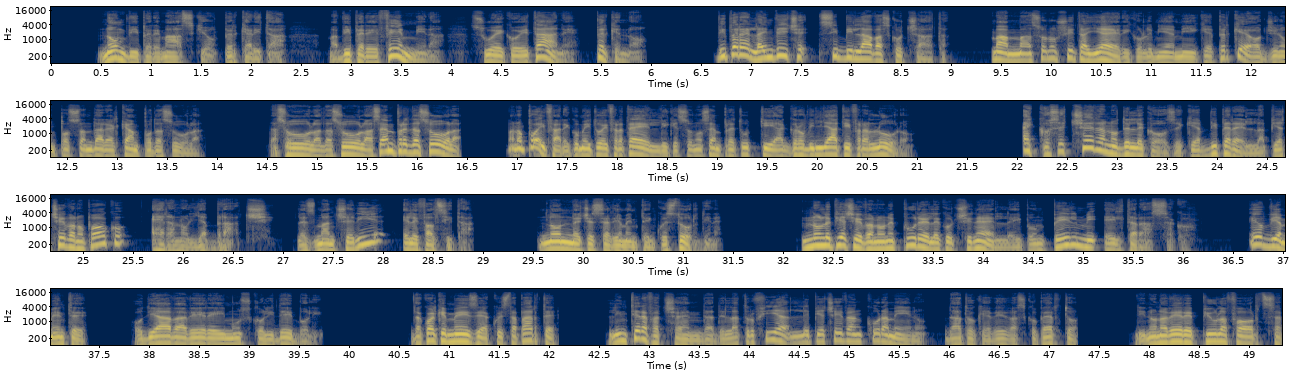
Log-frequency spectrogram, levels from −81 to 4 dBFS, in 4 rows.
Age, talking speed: 50-69, 145 wpm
